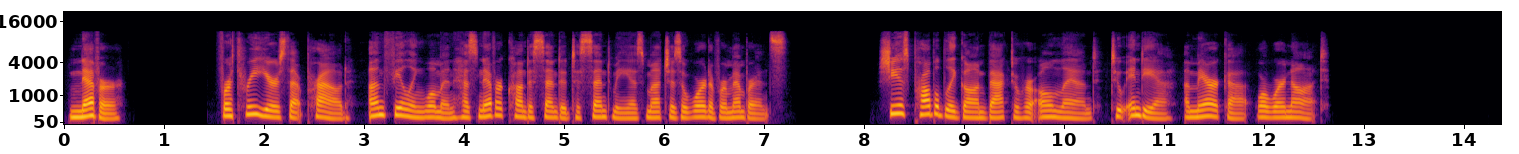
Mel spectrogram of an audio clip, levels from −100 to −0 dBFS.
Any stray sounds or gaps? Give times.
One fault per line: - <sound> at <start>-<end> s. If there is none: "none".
none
